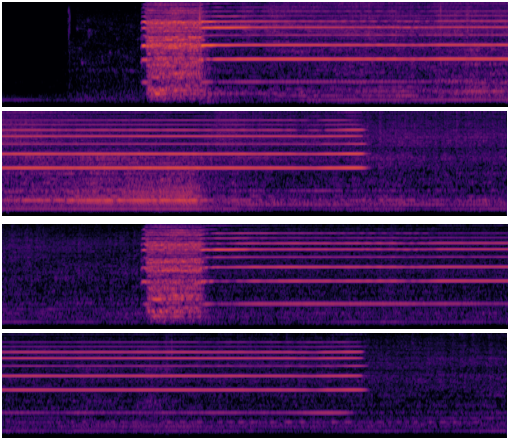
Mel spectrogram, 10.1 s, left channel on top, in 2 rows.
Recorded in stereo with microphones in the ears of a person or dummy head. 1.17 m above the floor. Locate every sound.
1.4 s a violin: centre (ahead or behind), 1.2 m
